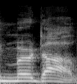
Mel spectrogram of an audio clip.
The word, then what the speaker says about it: Murdaugh: If his last name wasn't Murtaugh, what do you think the case would have been? – Louis, it's actually Murdaugh, like Murdaugh. It's almost like Murdaugh, like Murdaugh. It's pronounced.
